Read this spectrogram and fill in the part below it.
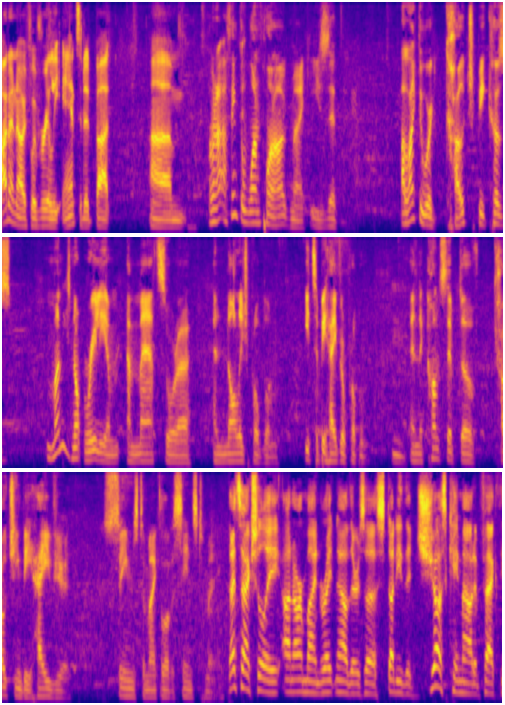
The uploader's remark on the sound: Live at FinCon22. This episode was recorded live in the expo area at FinCon22, Orlando Florida.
